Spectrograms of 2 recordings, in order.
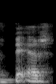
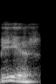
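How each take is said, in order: First: A glottal stop is heard after the vowel. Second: No glottal stop is heard after the vowel. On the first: "instead of bi'r" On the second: "they said bi'r"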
